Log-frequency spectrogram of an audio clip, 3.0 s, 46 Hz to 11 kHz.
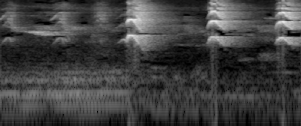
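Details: Ruby-throated bulbul giving three loud, forceful, ringing notes after a low murmuring start, spaced roughly 0.7 seconds apart.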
